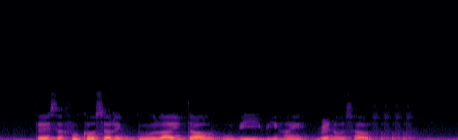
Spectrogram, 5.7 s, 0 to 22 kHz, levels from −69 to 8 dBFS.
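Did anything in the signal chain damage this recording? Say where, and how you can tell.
Yes. Near the end of the speech, from 4.75 to 5.17 s, there are repeated frames, damage at the codec or storage stage where a run of compressed frames was written or delivered more than once. A block of about 139 ms, which fits a run of six frames, is played three extra times, so the sound stutters in place and the clip grows by 418 ms. On a spectrogram or waveform, the same pattern appears four times side by side.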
